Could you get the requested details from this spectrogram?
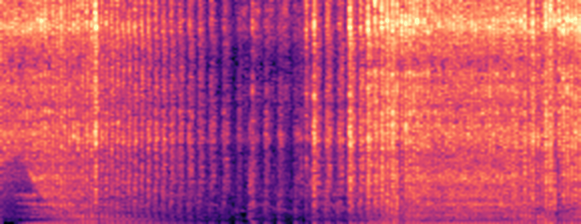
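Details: Kohler Courage engine on a tractor, after a cylinder head swap, carburetor replacement and valve lash adjustment, started on choke; it thumps unevenly and hunts, dipping to a lumpy stumble. Owner suspects the throttle bracket and return spring.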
